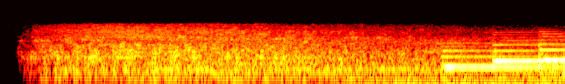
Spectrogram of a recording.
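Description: Opening film score: a soft, even noise fades in, then piano notes enter about three seconds in, held and overlapping.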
